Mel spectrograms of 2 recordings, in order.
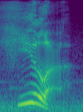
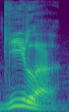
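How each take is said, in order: First: The name begins with an H sound. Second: The name begins with a hard G sound. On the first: The speaker calls it right. "The G is silent" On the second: The speaker calls it wrong. "It is not pronounced Gila"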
